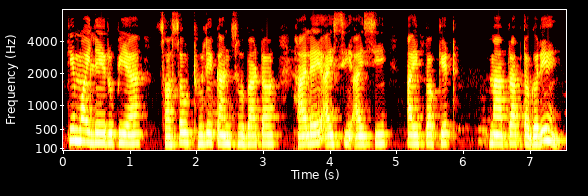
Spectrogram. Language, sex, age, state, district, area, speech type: Nepali, female, 30-45, West Bengal, Darjeeling, rural, read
